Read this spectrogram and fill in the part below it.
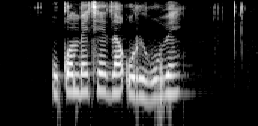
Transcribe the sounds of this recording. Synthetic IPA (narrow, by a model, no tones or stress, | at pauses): ukʼɔmbɛt͡ʃʰɛd͡zaʔuriɦuːβɛ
